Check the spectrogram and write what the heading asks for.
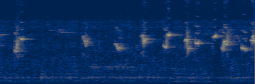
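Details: Morning sooty-headed bulbul song, played as a lure to make bulbuls call. Separate chirpy, slurred whistles start sparsely and then come faster, the notes bouncing between lower and higher pitches.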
